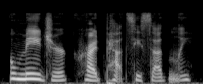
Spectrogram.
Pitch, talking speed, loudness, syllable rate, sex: 205 Hz, 145 wpm, -18 LUFS, 5.3 syllables/s, female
